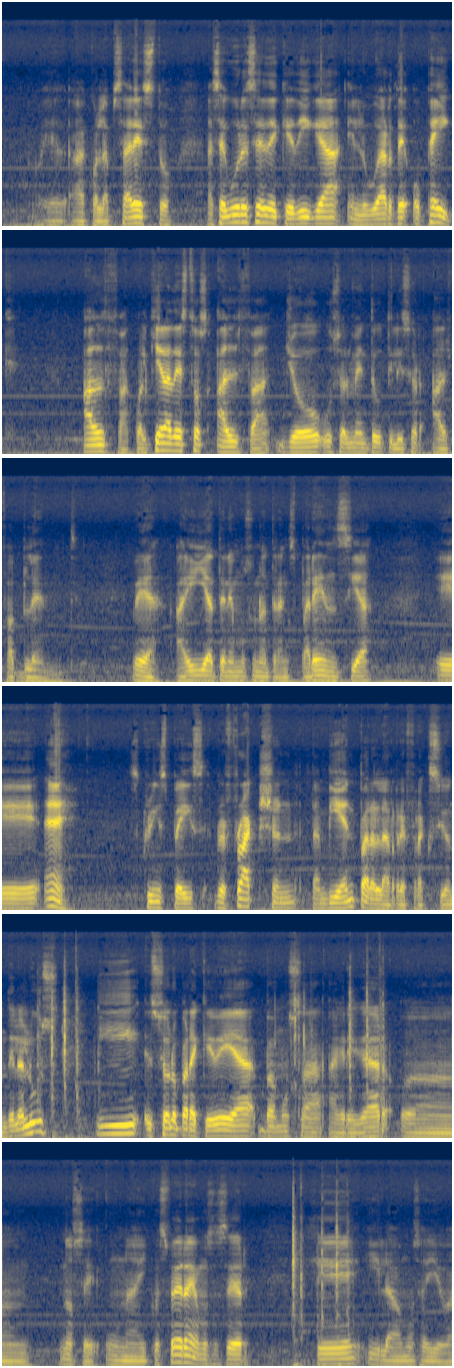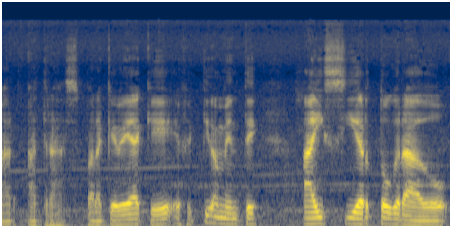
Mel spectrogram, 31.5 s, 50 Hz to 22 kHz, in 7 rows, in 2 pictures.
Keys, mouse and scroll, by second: 3.6 click, 7.9 click, 9.4-11.0 middle drag, 11.0 scroll down 2, 11.2-12.8 drag, 14.4 click, 15.1-16.7 middle drag, 17.1 scroll up 2, 18.6 shift+a, 20.9 Escape, 21.6 shift+a, 23.4 click, 25.4 g, 25.8 shift+z, 27.2-30.6 drag, 27.5-30.6 middle drag, 30.7-31.2 scroll up 4.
